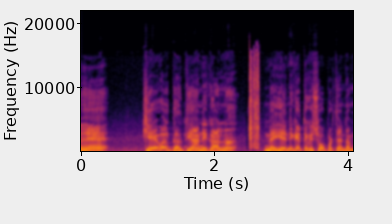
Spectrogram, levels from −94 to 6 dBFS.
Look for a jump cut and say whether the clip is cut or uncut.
cut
